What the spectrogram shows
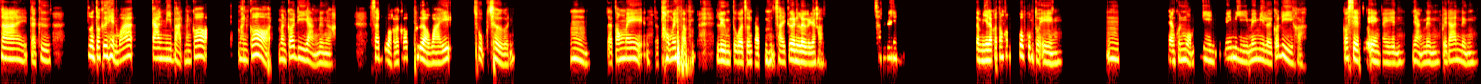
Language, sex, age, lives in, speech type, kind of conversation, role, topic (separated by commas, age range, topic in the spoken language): Thai, female, 45-49, Thailand, conversation, unstructured, none, คุณคิดอย่างไรกับการใช้เงินสดเมื่อเทียบกับการใช้บัตรเครดิต?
